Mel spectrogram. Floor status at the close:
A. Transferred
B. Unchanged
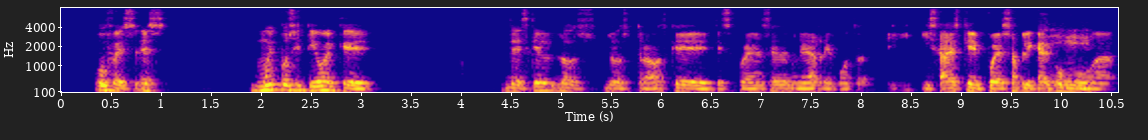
B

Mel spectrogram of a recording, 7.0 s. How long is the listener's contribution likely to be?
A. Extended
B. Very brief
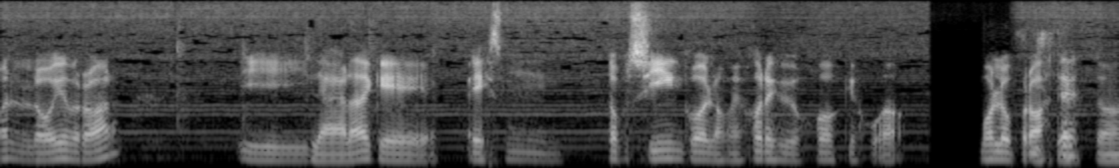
A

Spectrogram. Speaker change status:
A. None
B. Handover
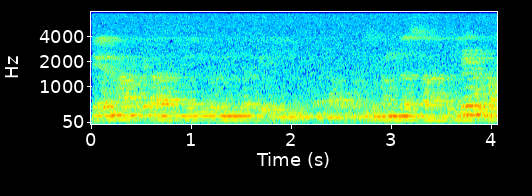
B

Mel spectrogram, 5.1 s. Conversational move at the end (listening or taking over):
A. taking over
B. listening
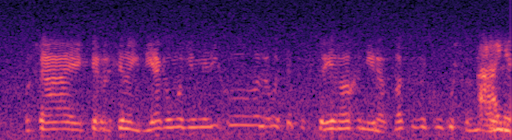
A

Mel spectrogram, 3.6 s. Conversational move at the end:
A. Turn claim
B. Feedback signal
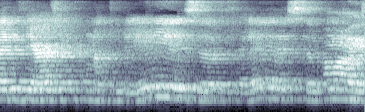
A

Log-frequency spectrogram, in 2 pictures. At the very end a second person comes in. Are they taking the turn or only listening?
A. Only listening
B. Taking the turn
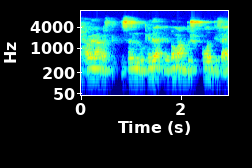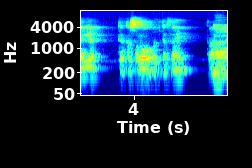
A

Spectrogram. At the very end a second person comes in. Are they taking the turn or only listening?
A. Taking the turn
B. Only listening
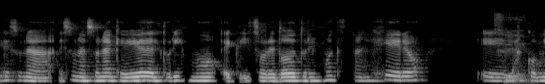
B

